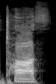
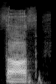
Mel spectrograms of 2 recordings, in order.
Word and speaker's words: Thoth: It's Thoth, Thoth, basically is how it's pronounced.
